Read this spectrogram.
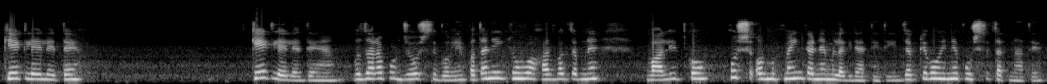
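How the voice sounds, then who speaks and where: A woman narrating an audio romance novel in a steady storytelling manner. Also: on the high side, a little fast, lo-fi sound, slight background noise. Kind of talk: scripted narration.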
